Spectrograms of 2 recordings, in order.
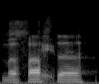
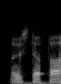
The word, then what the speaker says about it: Mustafa: Mufasta Ali. Uh, What? is that how you say it? What'd you Mufasta. say? Mufasta. Must- Mustafa. no, How you Mustafa. Mustafa. Ali did a short promo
